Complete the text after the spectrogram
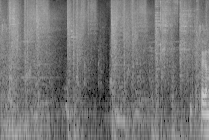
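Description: Heavy blows thud against a creature.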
